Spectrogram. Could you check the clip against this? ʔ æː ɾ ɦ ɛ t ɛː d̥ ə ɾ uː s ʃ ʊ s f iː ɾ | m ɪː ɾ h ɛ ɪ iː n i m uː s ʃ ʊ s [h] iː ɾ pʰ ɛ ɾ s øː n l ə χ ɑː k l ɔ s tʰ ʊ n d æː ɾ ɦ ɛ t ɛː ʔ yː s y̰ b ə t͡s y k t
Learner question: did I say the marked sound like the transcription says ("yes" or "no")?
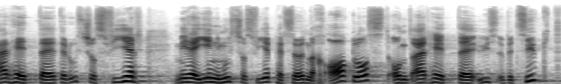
no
